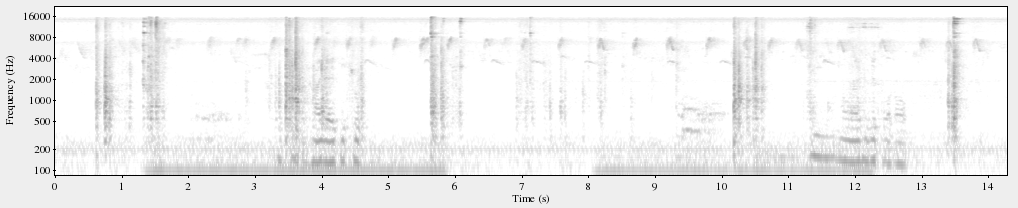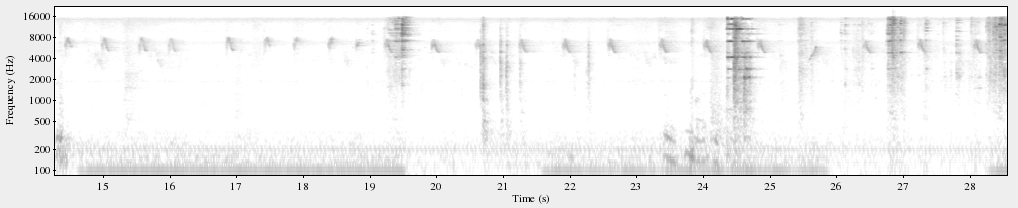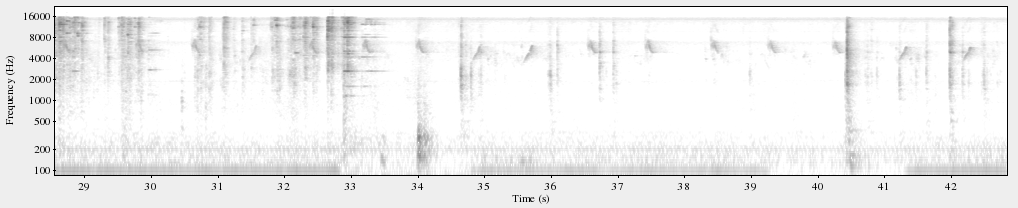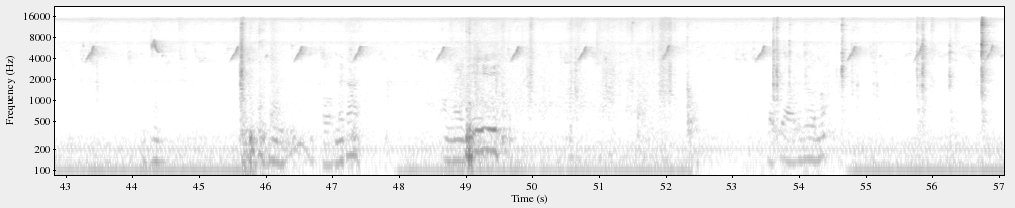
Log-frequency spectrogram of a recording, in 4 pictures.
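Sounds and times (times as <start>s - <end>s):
bird chirping: 0.0s - 57.0s
hand tools clinking and knocking: 0.6s - 1.9s, 2.6s - 4.9s, 5.5s - 12.6s, 19.0s - 19.8s, 24.0s - 35.2s, 53.4s - 57.0s.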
